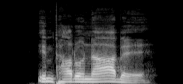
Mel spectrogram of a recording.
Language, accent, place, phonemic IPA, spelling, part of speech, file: German, Germany, Berlin, /ɪmpaʁdɔˈnaːbl̩/, impardonnabel, adjective, De-impardonnabel.ogg
- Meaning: unpardonable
